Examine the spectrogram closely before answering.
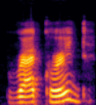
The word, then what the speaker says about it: record: And finally, look at record as a noun, which is a documented item. Stress again the first syllable, record. But when it's a verb, it meant to capture sound or video. So the stress shifts to the second syllable and we say it as record, record.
